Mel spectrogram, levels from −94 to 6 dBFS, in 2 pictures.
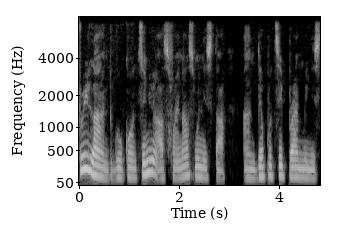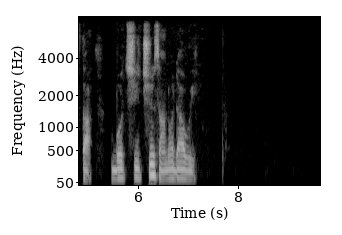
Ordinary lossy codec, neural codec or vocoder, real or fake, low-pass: none; none; real; 7.2 kHz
